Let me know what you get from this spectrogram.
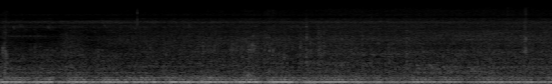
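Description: Car engine idling: a steady, unbroken low hum.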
